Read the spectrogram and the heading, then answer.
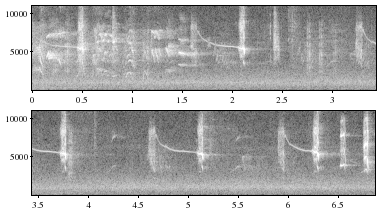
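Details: Starlings on a date under a bench, courtship serenade recorded with a camera-mounted shotgun microphone: thin, high whistles sliding downward, repeated about every one to one and a half seconds over steady low background noise.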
